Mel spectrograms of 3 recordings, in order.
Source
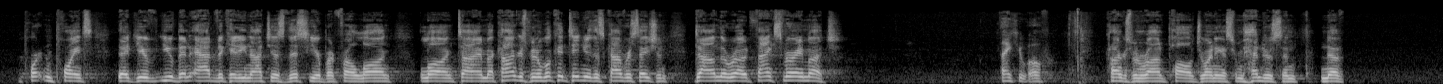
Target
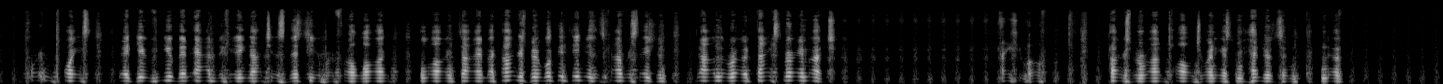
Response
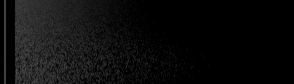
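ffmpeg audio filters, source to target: -filter_complex "[0:a]asettb=1/sr,asplit=3[a][b][c];[a]atrim=end=8.054[d];[b]atrim=start=8.05:end=10.26,asetpts=PTS-STARTPTS,afade=t=in:d=0.004:c=qsin,afade=t=out:st=2.206:d=0.004:c=qsin,equalizer=f=250:t=o:w=0.33:g=6,equalizer=f=1.25k:t=o:w=0.33:g=9,equalizer=f=2k:t=o:w=0.33:g=8,equalizer=f=8k:t=o:w=0.33:g=10[e];[c]atrim=start=10.256[f];[d][e]acrossfade=d=0.004:c1=hsin:c2=qsin[g];[g][f]acrossfade=d=0.004:c1=qsin:c2=hsin,acrossover=split=380|1900[h][i][j];[h]asoftclip=type=tanh:threshold=-24dB[k];[k][i][j]amix=inputs=3:normalize=0,aeval=exprs='val(0)*pow(10,-34*(0.5-0.5*cos(2*PI*7.1*n/s))/20)':c=same"

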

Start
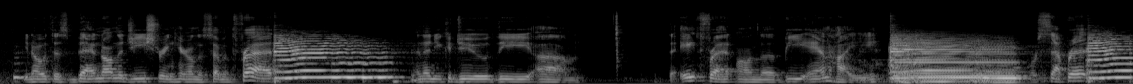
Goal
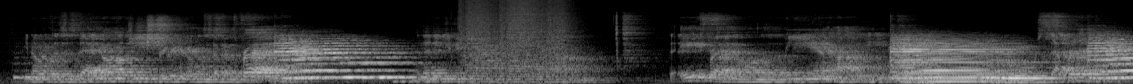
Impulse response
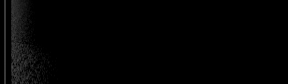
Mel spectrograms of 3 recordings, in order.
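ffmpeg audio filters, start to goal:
-filter_complex "[0:a]asettb=1/sr,asplit=3[a][b][c];[a]atrim=end=4.514[d];[b]atrim=start=4.51:end=5.56,asetpts=PTS-STARTPTS,afade=t=in:d=0.004:c=qsin,afade=t=out:st=1.046:d=0.004:c=qsin,aeval=exprs='(mod(42.2*val(0)+1,2)-1)/42.2':c=same[e];[c]atrim=start=5.556[f];[d][e]acrossfade=d=0.004:c1=hsin:c2=qsin[g];[g][f]acrossfade=d=0.004:c1=qsin:c2=hsin[h];[1:a]atrim=start_sample=2205[i];[h][i]afir=irnorm=-1:irlink=0,volume=6.5dB"

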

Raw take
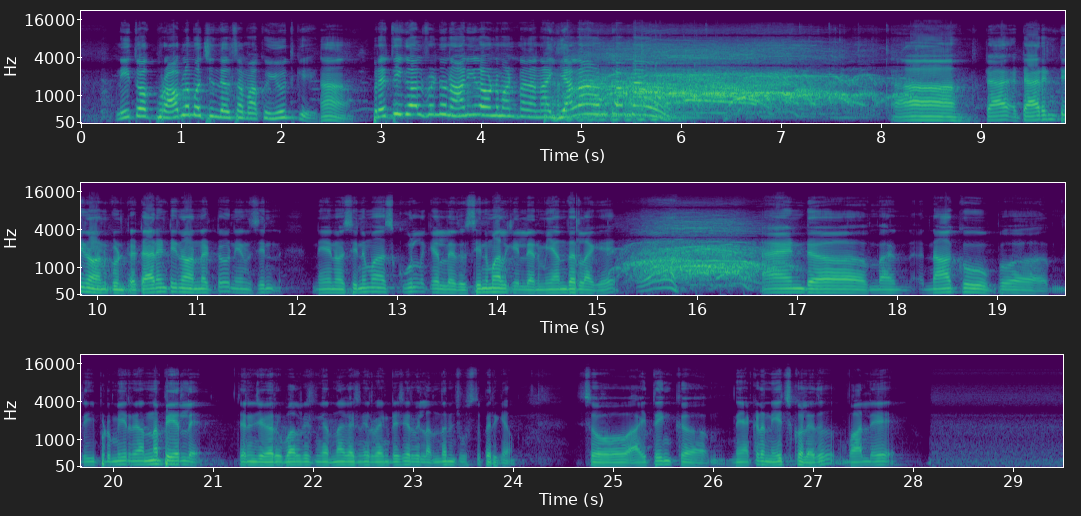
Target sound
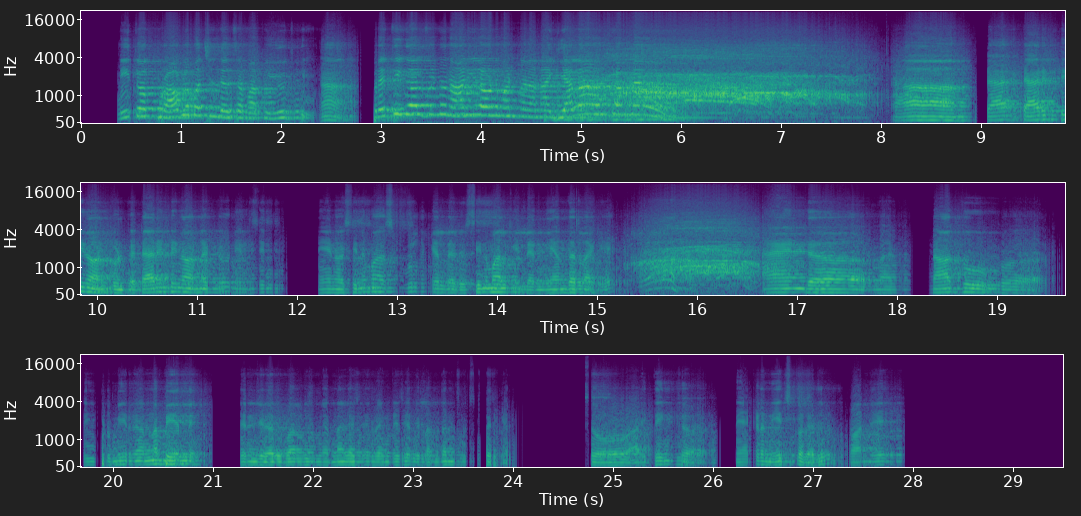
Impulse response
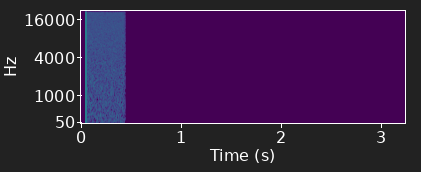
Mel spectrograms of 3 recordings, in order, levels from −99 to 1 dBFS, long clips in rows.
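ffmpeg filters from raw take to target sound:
-filter_complex "[1:a]atrim=start_sample=2205,asetrate=74970,aresample=44100[a];[0:a][a]afir=irnorm=-1:irlink=0,aeval=exprs='sgn(val(0))*max(abs(val(0))-0.00376,0)':c=same,volume=8dB"

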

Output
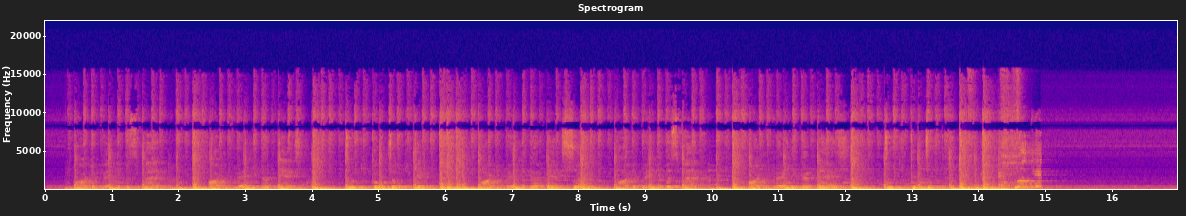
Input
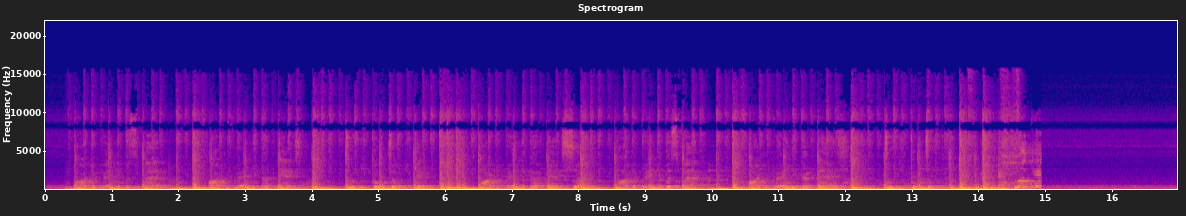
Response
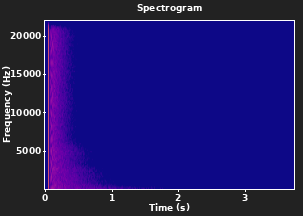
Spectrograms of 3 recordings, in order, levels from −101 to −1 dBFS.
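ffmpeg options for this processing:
-filter_complex "[0:a]asplit=2[a][b];[1:a]atrim=start_sample=2205,highshelf=f=4.6k:g=9[c];[b][c]afir=irnorm=-1:irlink=0,volume=8.5dB[d];[a][d]amix=inputs=2:normalize=0"

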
